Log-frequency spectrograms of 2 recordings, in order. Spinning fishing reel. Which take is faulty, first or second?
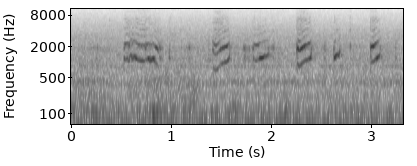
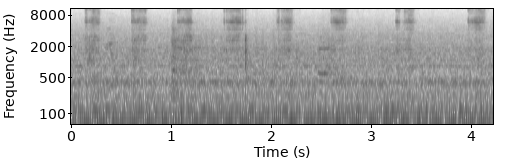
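first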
